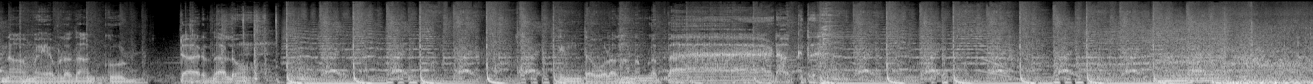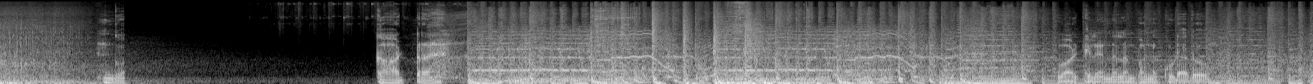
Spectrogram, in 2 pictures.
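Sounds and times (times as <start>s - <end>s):
background music: 0.0s - 14.9s, 17.1s - 26.2s.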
